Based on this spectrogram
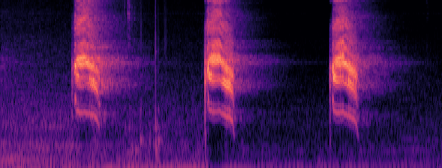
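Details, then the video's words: Long-tailed shrike, mimicking other species: three harsh, grating squawks spaced under a second apart, loud against a quiet background. "KICAU CENDET GACOR EMOSI CEPAT DI RESPON PENTET JENIS LAIN, MASTERAN CENDET FULL TEMBAKAN KASAR"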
